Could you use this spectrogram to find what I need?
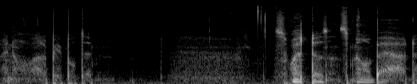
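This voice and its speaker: The speaker is a man, whispering. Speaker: ASMR creator. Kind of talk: ASMR sleep video, reading facts. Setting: close-up binaural microphone. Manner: soft-spoken. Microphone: studio mic.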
